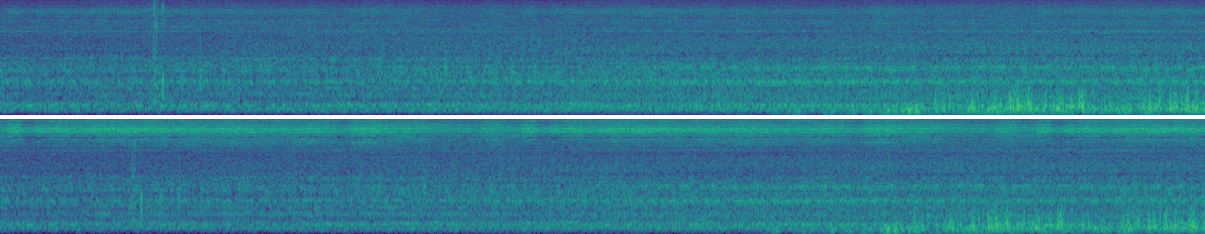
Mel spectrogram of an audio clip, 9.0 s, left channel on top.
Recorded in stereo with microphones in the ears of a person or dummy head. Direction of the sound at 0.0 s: 65° right (ahead or behind).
